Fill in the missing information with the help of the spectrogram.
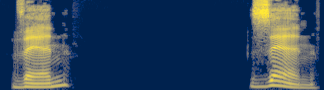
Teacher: the z is pronounced with the tip of your tongue raised to your alveolar ridge, and it's a continuous voiced fricative sound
